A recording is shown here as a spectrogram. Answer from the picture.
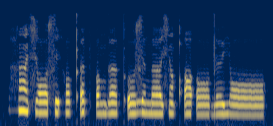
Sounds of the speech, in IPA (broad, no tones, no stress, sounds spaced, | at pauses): h ã ɕ ɔː ɬ i h ɔ kʼ ɐ t͡sʼ ɔ ŋ ɡ ɐː kʼ o ɮ ɘ n ɐː ɕ õ qʼ ɔ ʔ ɔː d ɘː j ɔː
